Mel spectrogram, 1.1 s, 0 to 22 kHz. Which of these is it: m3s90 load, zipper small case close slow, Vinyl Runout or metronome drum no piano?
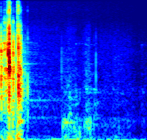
m3s90 load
